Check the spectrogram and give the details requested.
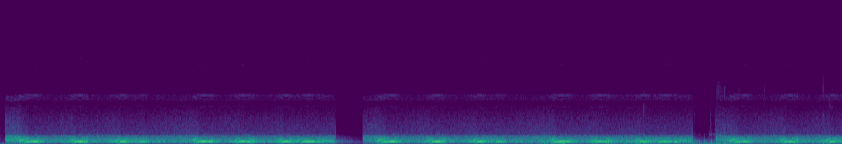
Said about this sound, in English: We don't have this bird. Why'd you play it for us then? Because it's such an interesting voice. It's called a barred owl, B-A-R-R-E-D, meaning it's named for its wing, the bars on the wings. Again, it's an East of the Rockies guy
